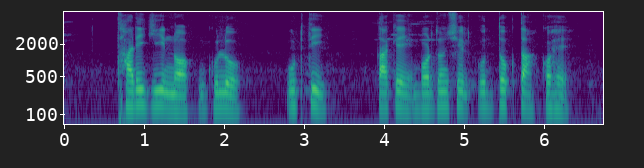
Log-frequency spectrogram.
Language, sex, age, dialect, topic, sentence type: Bengali, male, 25-30, Rajbangshi, banking, statement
